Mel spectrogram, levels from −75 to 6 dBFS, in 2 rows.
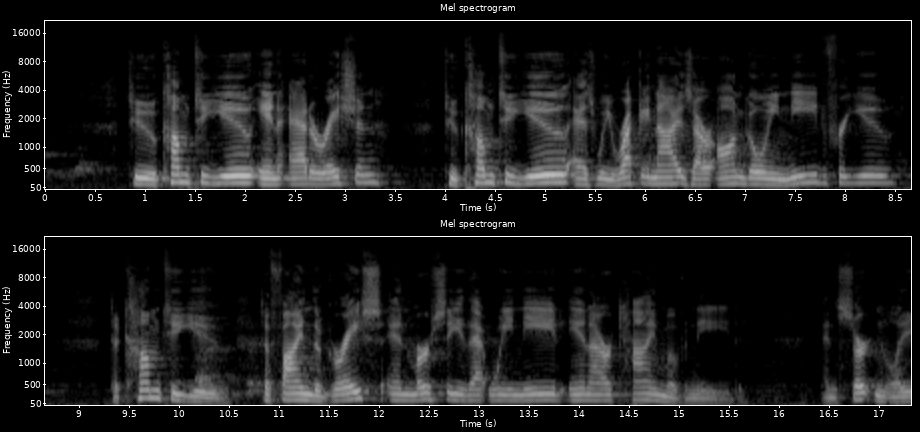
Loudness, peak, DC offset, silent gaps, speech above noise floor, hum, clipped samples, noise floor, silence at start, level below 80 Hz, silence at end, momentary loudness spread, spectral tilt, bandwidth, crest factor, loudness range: -27 LUFS; -6 dBFS; under 0.1%; none; 33 dB; none; under 0.1%; -60 dBFS; 0.35 s; -62 dBFS; 0 s; 15 LU; -5.5 dB/octave; 16 kHz; 22 dB; 7 LU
